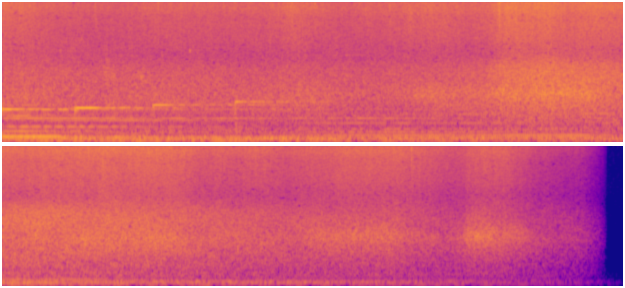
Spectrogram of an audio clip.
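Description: Soundtrack of a film trailer's ending: sustained music notes fade over the first few seconds into a wind-like rushing noise that swells in the middle, then dies away at the very end.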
